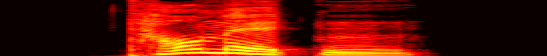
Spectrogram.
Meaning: inflection of taumeln: 1. first/third-person plural preterite 2. first/third-person plural subjunctive II
- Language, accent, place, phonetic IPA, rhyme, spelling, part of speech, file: German, Germany, Berlin, [ˈtaʊ̯ml̩tn̩], -aʊ̯ml̩tn̩, taumelten, verb, De-taumelten.ogg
